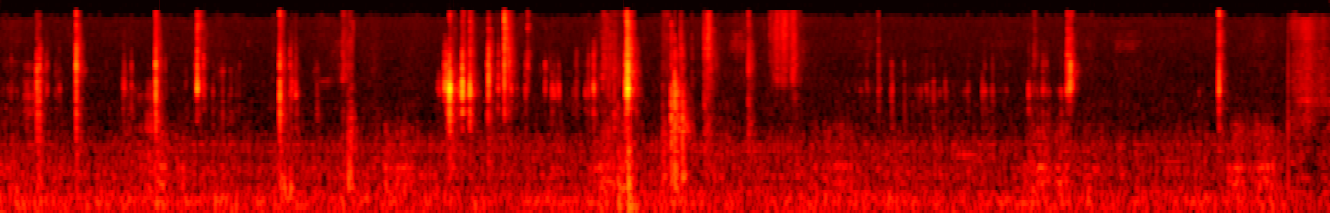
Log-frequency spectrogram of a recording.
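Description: Small metal parts click and tap against each other on a hard surface.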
